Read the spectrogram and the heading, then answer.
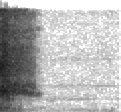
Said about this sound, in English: Bless you.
